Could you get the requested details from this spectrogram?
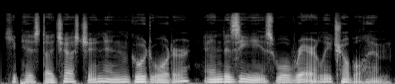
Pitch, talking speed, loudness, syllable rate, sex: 110 Hz, 180 wpm, -16 LUFS, 5.3 syllables/s, male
